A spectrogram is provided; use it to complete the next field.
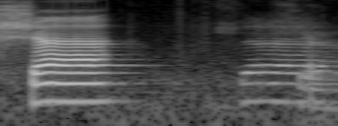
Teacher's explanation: huruf sya dia harus menyebar intisyarur rih ya, harus menyebar udaranya di dalam mulut.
